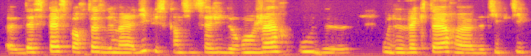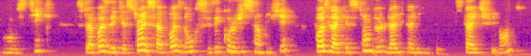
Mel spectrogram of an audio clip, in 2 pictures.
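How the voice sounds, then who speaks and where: A woman's voice: fairly high pitch, fairly quick, breathy edge. A woman with a French accent giving an academic conference talk from slides, hesitant, with frequent fillers and restarts. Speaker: conference speaker.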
